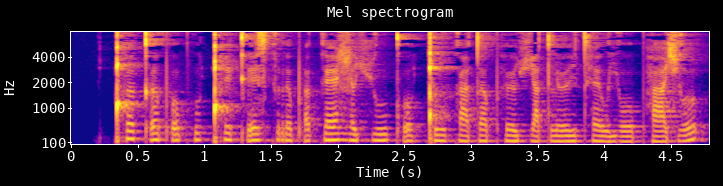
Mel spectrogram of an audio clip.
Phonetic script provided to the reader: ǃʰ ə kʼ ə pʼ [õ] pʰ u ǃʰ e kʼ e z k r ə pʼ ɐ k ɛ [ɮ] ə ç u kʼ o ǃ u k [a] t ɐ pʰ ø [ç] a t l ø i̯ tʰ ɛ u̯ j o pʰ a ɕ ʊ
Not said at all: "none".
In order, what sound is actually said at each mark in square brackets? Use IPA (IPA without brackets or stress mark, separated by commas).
o, ɮ, a, ç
